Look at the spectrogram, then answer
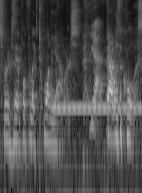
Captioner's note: phone ringing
